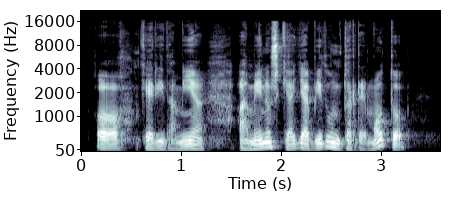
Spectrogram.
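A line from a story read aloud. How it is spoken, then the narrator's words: Triumphant tone. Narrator (Spanish): dijo la invitada con tono triunfal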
